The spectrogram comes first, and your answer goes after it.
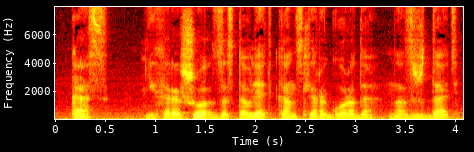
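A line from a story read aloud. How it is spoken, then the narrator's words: Quiet, fox. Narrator (Russian): тихо сказал лис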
